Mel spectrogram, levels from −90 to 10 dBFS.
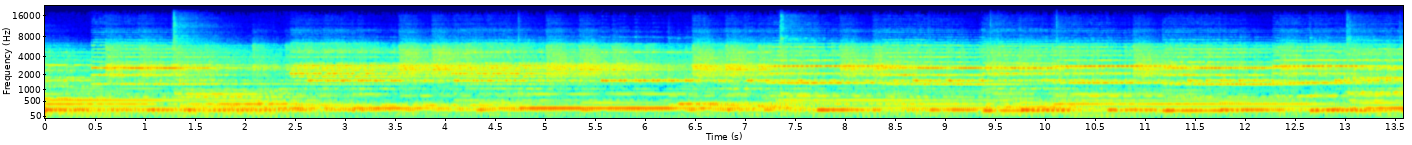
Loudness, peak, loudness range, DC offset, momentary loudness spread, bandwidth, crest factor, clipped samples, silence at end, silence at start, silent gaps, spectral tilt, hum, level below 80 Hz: -13 LUFS; -4 dBFS; 1 LU; under 0.1%; 3 LU; 16.5 kHz; 10 dB; under 0.1%; 0 s; 0 s; none; -3.5 dB/octave; none; -42 dBFS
